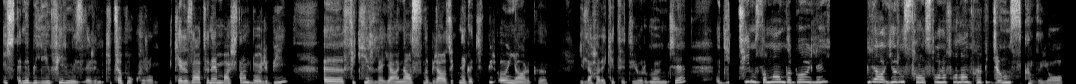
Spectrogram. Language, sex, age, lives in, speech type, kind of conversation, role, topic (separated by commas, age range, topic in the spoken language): Turkish, female, 35-39, Germany, conversation, advice, user, Sosyal etkinliklerde enerjimi nasıl daha iyi yönetip tükenmeyi önleyebilirim?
